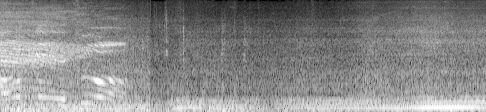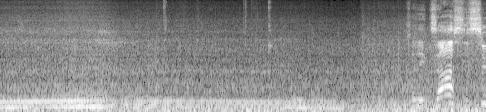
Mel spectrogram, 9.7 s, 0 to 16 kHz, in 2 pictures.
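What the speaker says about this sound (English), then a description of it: "So the exhaust is super droney. This has a Tomei titanium exhaust" A right-hand-drive Nissan Skyline R34 with a lightweight Tomei titanium exhaust cruises at about 45 km/h, its exhaust holding a loud, steady low drone that rises and falls slightly with throttle, while people talk inside the car.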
